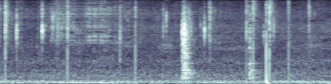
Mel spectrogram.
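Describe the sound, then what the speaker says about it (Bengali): Black mustard seeds hit hot ghee and crackle quietly, with scattered sharp pops and light clicks of a utensil against the pan. "আমি ঘি দিয়ে দিয়েছি, এরপর সর্ষে দিচ্ছি, কালো সর্ষে।"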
